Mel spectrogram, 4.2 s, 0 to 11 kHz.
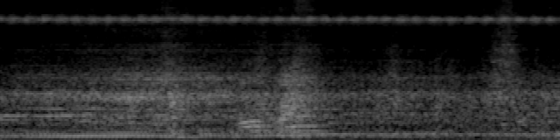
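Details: Crickets at the Thanh Bình cricket farm at 8 pm, while eggs are being collected for customers: a steady, unbroken high-pitched ringing drone that continues throughout, with a man's voice murmuring over it.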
